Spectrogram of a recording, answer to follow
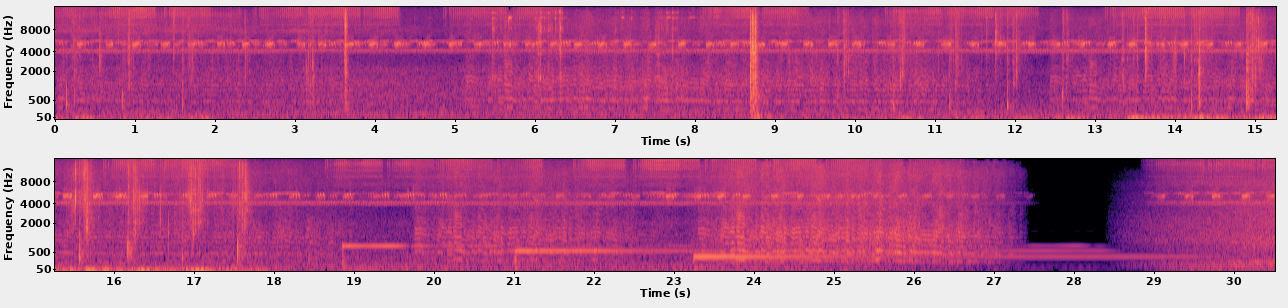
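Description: Crickets chirping in a steady pulsing chorus, with a sharp click about nine seconds in and louder irregular noises in the middle. Later, low held tones come in one after another, and the sound drops away almost to nothing shortly before the end.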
